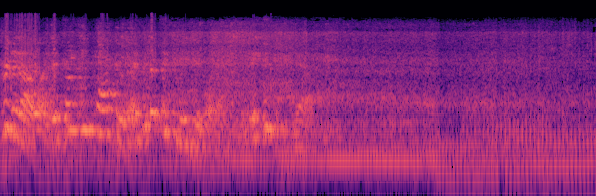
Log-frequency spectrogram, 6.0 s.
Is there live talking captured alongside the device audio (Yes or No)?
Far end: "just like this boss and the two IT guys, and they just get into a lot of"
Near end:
Yes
